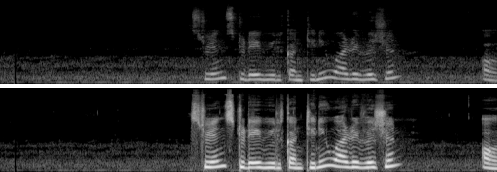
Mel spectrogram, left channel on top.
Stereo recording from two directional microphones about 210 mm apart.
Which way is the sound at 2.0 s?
55° right (ahead or behind).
